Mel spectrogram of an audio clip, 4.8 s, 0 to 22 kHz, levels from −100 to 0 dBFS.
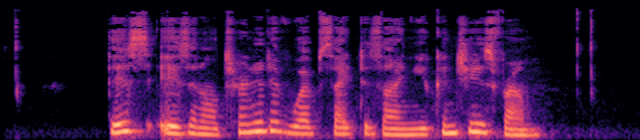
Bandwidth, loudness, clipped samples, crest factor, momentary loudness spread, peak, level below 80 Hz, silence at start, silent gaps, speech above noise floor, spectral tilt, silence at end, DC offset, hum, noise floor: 16 kHz; -23 LUFS; under 0.1%; 16 dB; 7 LU; -8 dBFS; -64 dBFS; 0.85 s; none; 56 dB; -6 dB/octave; 0.75 s; under 0.1%; none; -78 dBFS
